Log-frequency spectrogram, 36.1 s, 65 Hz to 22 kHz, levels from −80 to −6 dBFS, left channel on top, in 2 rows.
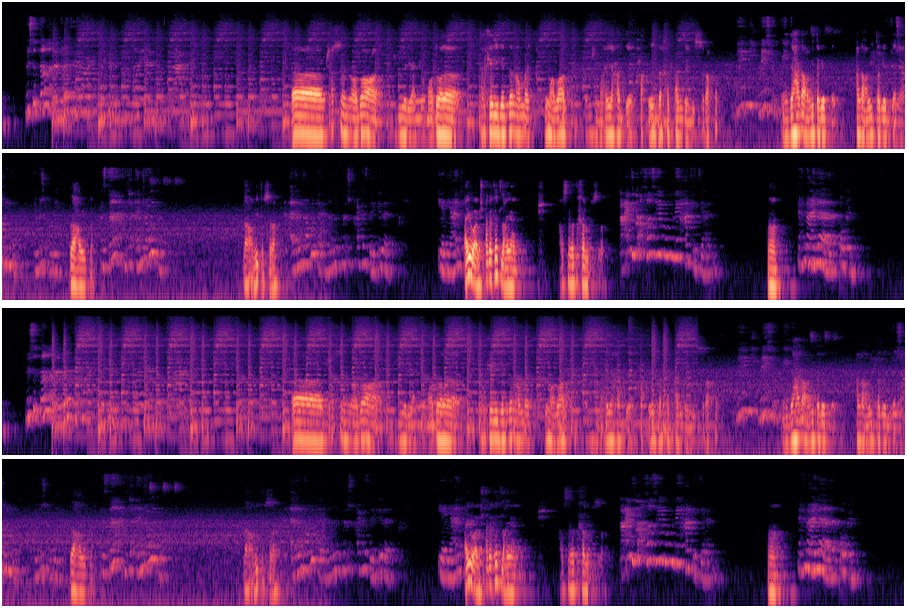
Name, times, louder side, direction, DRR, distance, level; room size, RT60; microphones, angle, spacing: voice 1, 0.5-3.8 14.5-16.1 17.3-18.4 18.7-19.3 20.0-21.3 23.7-25.8 26.8-27.5 30.4-32.3 34.0-35.1, equal, 55° left, -5 dB, 3.4 m, -39 dB
sound 1, 1.0-13.9, right 3 dB, 85° right, 0.6 m, -37 dB
voice 2, 5.8-9.2 9.6-10.6 10.9-11.3 11.7-14.2 15.6-16.7 17.1-18.1 19.4-19.8 22.9-23.6 27.3-28.5 28.8-28.9 29.2-30.1 33.4-33.6, left 6 dB, 90° left, 8 dB, 0.3 m, -24 dB
sound 2, 11.2-24.6, right 2 dB, 50° right, 1.1 m, -47 dB
13.5 x 5.6 x 2.9 m, 0.77 s
head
